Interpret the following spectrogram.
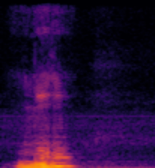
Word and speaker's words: MHO: ये स्पेलिंग लिखी हुई है OHM, इसका उल्टा MHO, मोह।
